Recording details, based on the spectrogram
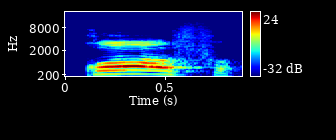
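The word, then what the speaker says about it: قاف: deuxème a comme ça c COF c'est ici au niveau de la gorge COF vous devez mettre mettez vos deux doigts au niveau de ici là votre pomme d'Adam là vous allez sentir vibrer quand vous allez le prononcer ça donne C vous ouvrez bien la bouche c c donc c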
